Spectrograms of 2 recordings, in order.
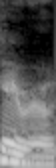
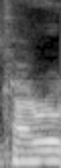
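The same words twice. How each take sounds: First: Cairo is said the local Missouri way. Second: Cairo is said the usual way for Egypt. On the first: It names the local town near Missouri. The speaker calls it wrong. "not Cairo. You uh, people from Missouri" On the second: It names the city in Egypt. The speaker calls it right. "that is Cairo"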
